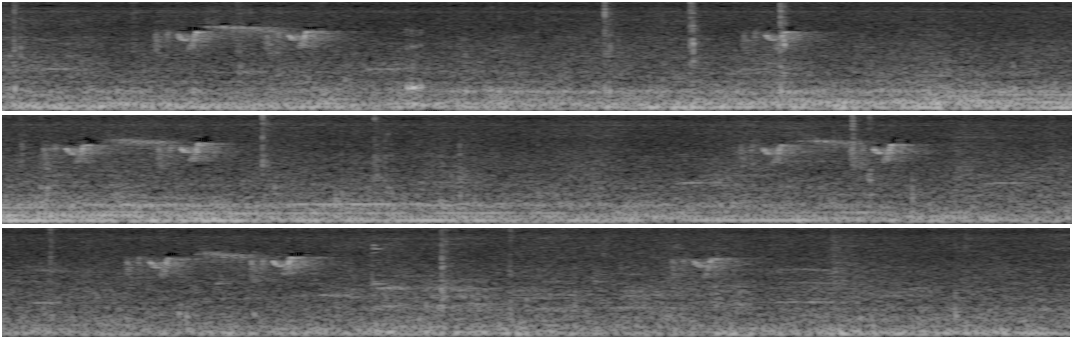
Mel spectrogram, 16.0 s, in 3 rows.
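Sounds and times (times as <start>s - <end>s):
bird chirping: 0.1s - 2.2s, 3.7s - 4.2s, 5.4s - 6.6s, 8.7s - 12.7s, 14.0s - 15.0s.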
